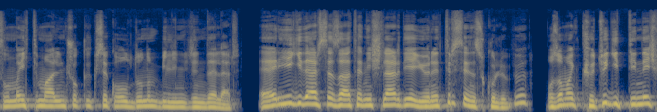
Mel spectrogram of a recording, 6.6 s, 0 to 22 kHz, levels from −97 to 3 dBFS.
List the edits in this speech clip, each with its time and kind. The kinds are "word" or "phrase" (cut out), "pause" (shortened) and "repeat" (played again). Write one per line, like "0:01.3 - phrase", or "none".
0:05.4 - pause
